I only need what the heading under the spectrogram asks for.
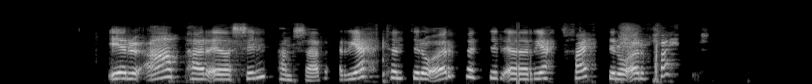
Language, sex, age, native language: Icelandic, female, 20-29, Icelandic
